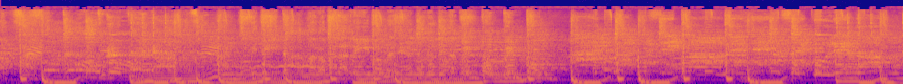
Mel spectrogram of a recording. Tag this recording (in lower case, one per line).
music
